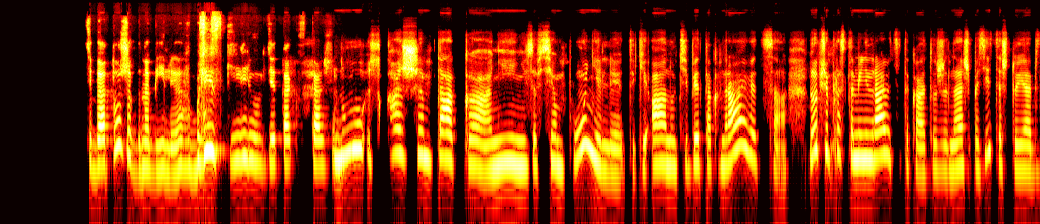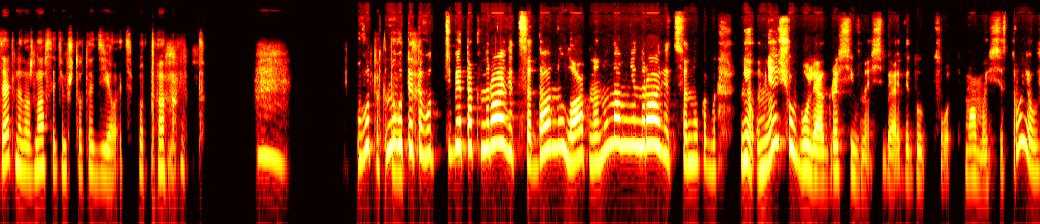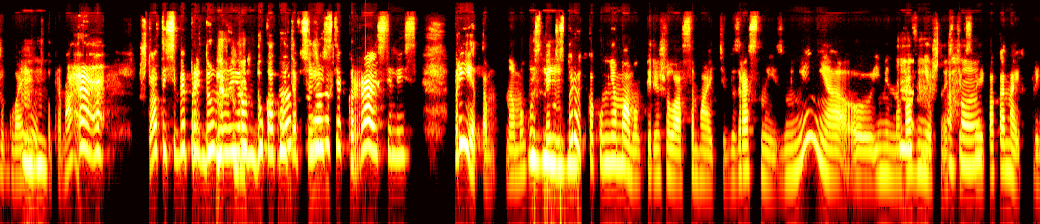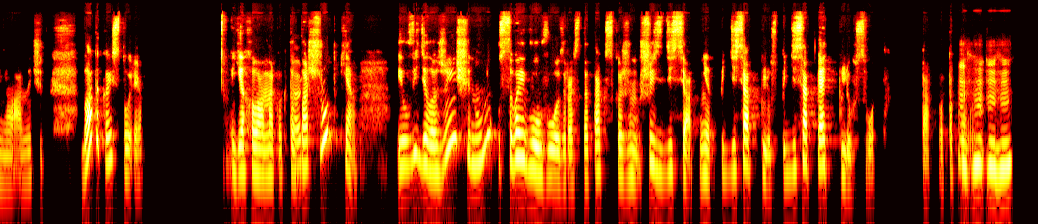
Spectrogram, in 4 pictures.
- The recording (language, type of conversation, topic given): Russian, podcast, Что обычно вдохновляет вас на смену внешности и обновление гардероба?
- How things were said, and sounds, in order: laughing while speaking: "близкие"; laughing while speaking: "вот так вот"; put-on voice: "А! А! Что ты себе придумала? Ерунду какую-то! Всю жизнь все красились!"; chuckle; unintelligible speech; other noise; gasp; tapping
